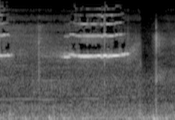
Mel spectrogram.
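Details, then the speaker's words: Pre-refresh Tesla Model X in Deep Blue Metallic, passenger door opened by its button: a high, thin squeal holding one pitch for about a second as the window glass travels, then stops; the power window squeaks. "pushing this opens up the passenger door the window makes a really squeaky noise"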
